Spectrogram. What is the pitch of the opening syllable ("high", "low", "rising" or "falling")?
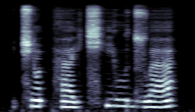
low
